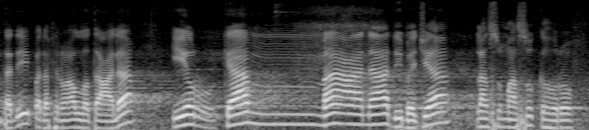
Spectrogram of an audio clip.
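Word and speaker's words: اركب معنا: إذا لا ننطق الباء. اركم كم معنا.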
